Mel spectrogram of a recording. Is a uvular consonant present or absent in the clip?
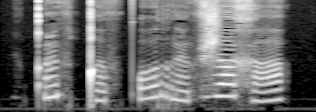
present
